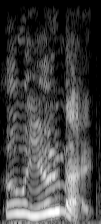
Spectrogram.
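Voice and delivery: high, incredulous challenge; indignant retort. Retold or imitated. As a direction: snap back in disbelief. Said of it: "I'm like".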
